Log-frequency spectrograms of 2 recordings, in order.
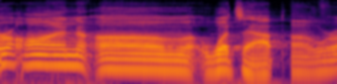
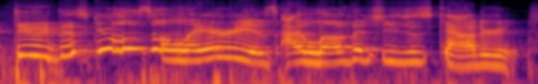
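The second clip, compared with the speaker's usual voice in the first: talking through high, squealing laughter; cracking up; 13 semitones higher, 4 dB louder than usual. Real, not acted. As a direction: barely get it out for laughing. Laughing at her comeback.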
